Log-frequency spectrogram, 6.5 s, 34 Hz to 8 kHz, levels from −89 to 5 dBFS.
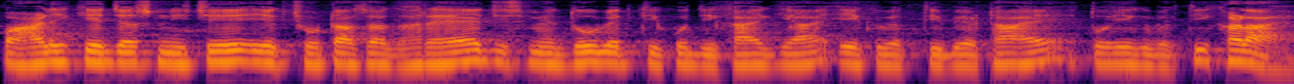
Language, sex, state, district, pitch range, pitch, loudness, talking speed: Hindi, male, Jharkhand, Deoghar, 125-140 Hz, 130 Hz, -22 LUFS, 240 wpm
